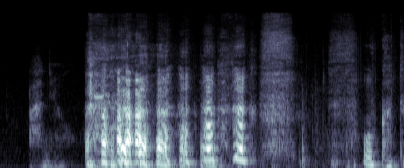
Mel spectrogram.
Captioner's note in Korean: 웃음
